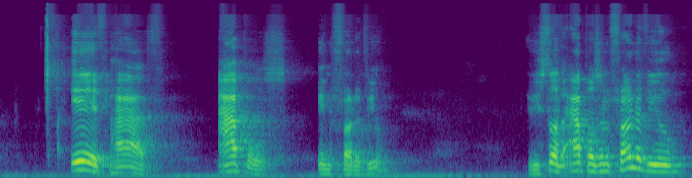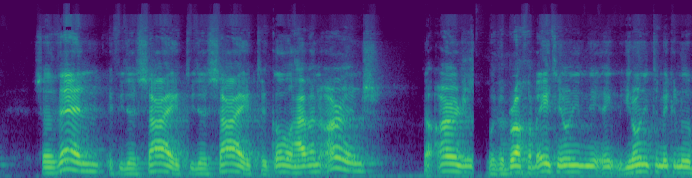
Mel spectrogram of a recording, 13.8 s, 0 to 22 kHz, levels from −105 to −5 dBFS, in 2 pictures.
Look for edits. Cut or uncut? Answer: cut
